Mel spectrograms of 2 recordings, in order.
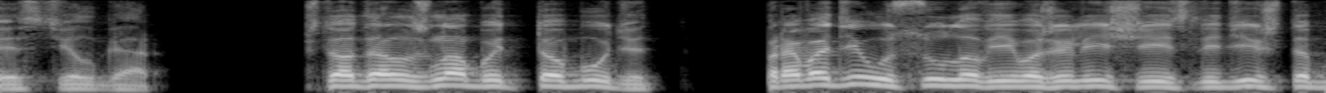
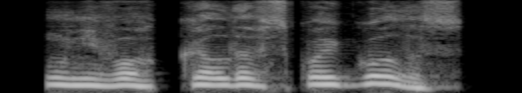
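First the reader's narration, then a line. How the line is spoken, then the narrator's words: Hoarse mutter. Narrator (Russian): сипло пробормотала она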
